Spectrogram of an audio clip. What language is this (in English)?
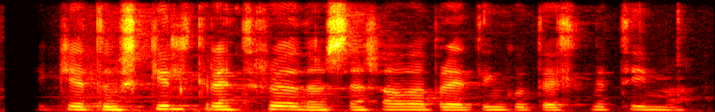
Icelandic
